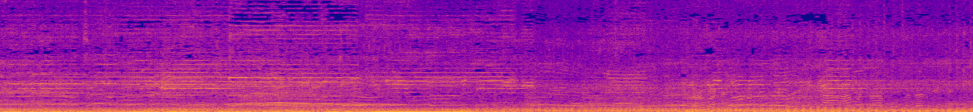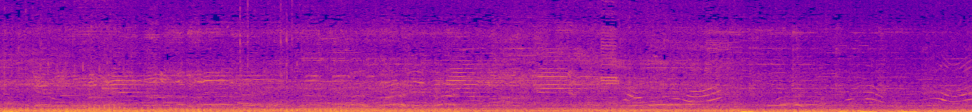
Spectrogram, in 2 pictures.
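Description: Many motorcycle engines running together in a crowded rally, a steady heavy rumble, with a crowd of voices shouting over it and music playing.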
